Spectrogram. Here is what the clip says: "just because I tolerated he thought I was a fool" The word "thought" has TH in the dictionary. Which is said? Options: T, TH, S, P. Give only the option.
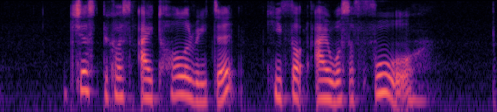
TH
